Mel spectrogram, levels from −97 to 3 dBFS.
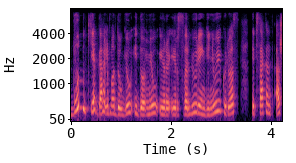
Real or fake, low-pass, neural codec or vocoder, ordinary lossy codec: real; 7.2 kHz; none; MP3, 64 kbps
